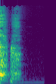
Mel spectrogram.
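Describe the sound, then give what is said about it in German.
A single quick sneeze, a sharp hissing burst followed by a brief second puff, over in about a third of a second, then silence. No one speaks. “Gesundheit.”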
